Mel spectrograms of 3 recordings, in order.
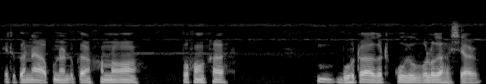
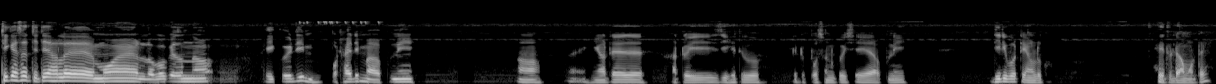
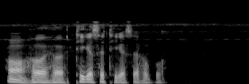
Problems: constant background noise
